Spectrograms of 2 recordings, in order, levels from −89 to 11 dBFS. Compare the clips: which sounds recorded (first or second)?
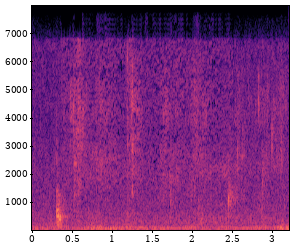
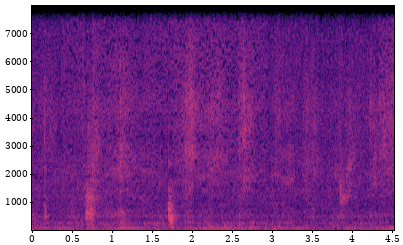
first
